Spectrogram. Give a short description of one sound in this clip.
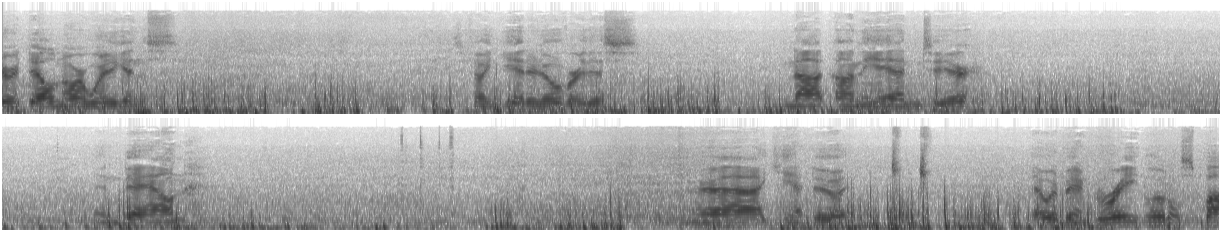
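Waves crash and wash onto a shore nearby.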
